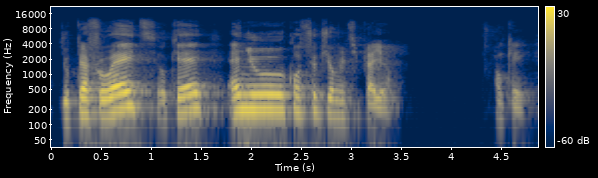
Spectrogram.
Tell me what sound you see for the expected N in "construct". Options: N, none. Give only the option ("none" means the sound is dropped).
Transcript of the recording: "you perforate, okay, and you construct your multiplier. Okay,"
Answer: none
